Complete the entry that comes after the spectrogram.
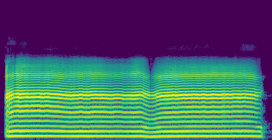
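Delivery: long, held "Ah" squeezed from the throat; throaty sustained ah. Shown as a demonstration. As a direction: hold "Ah" tight in the throat, no breath support. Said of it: "primero con la garganta".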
